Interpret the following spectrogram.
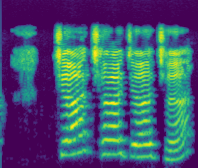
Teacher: च छ ज झ छोटी ई बड़ी ई य और स इसका तालु से होता है उच्चारण स्थान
